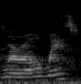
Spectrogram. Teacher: chữ always này luôn luôn chúng ta phải có cái final sound Z này ha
